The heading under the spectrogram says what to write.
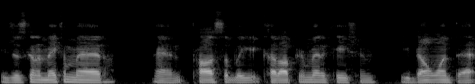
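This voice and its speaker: Recorded very cleanly against a silent background, a man speaks in a fairly low pitch. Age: 20s. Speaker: vlogger sharing personal experience. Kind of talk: personal testimony monologue. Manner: halting, with fillers and repetitions.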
